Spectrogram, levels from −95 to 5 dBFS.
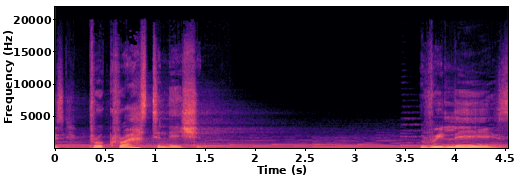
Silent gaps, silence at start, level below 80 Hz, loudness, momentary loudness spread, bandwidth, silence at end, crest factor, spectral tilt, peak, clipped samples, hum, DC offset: none; 0 s; -50 dBFS; -21 LUFS; 22 LU; 18.5 kHz; 0 s; 16 dB; -5.5 dB/octave; -6 dBFS; under 0.1%; none; under 0.1%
